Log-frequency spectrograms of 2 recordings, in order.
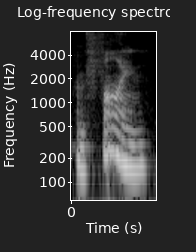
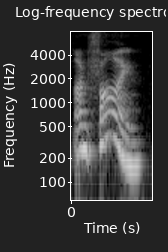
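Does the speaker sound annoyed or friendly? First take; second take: annoyed; friendly. First: The voice sounds cold and displeased. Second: The voice sounds friendly and untroubled. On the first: The listener might be in trouble. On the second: The speaker really is fine.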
